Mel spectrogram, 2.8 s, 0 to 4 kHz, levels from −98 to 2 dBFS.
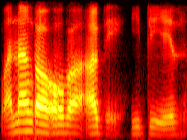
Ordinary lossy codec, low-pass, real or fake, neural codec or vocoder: Opus, 24 kbps; 3.6 kHz; fake; codec, 16 kHz, about 1 kbps, DyCAST, with the encoder's durations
